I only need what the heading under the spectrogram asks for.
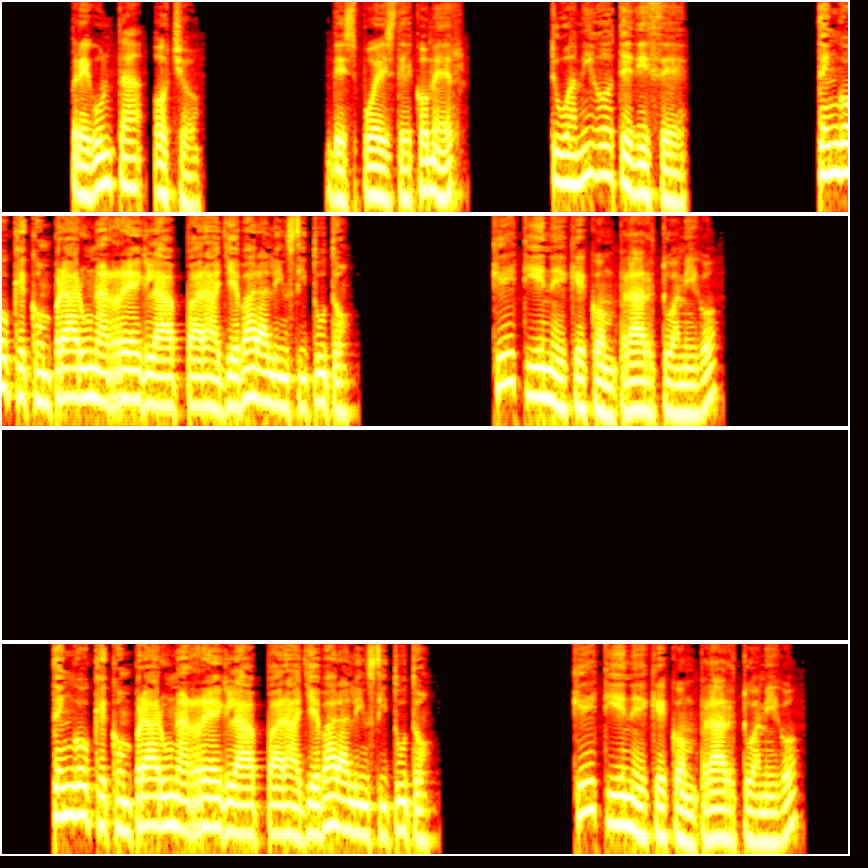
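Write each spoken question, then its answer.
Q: ¿Qué tiene que comprar tu amigo?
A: una regla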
